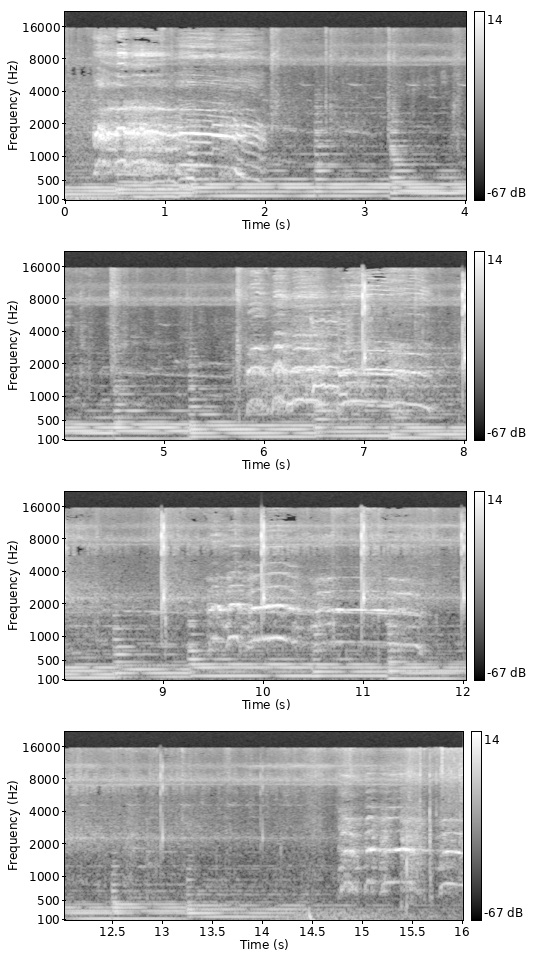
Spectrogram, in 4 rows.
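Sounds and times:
music of held notes: 0.0s - 14.8s
rooster crowing: 0.2s - 2.2s, 5.7s - 7.9s, 9.4s - 11.8s, 14.6s - 16.0s.

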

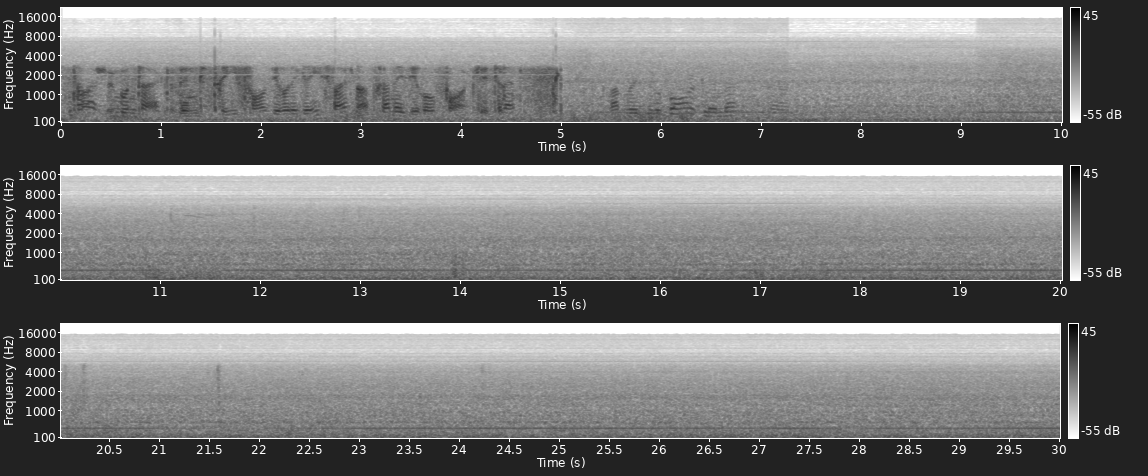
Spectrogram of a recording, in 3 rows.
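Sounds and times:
aircraft engine noise: 0.0s - 30.0s
airflow rushing in cockpit: 0.0s - 30.0s
faint steady hum: 0.0s - 30.0s.

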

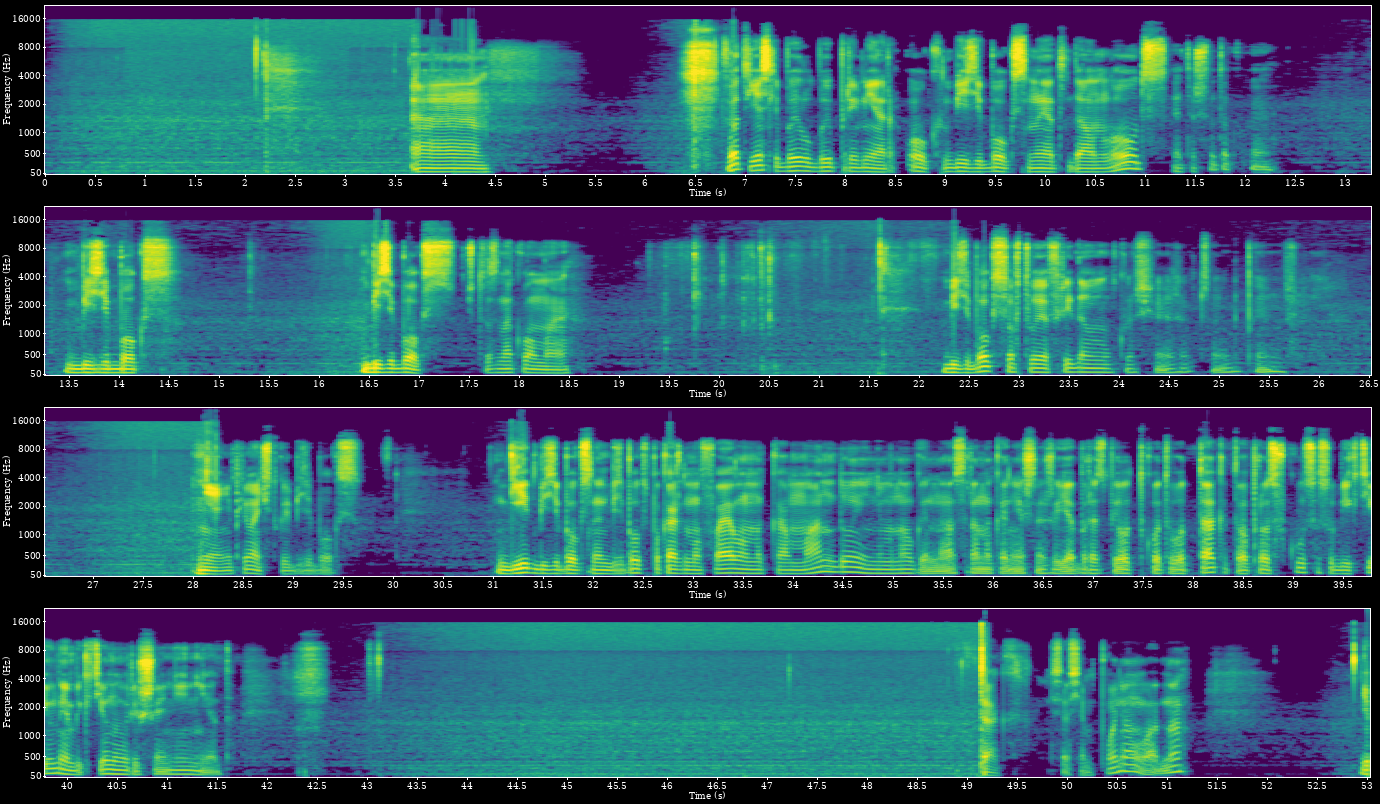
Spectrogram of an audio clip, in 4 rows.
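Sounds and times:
low hum: 0.0s - 38.1s, 42.7s - 49.2s
steady droning noise: 0.0s - 53.0s.

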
